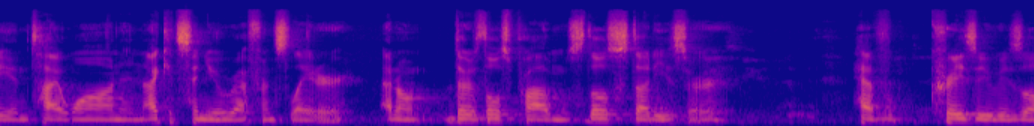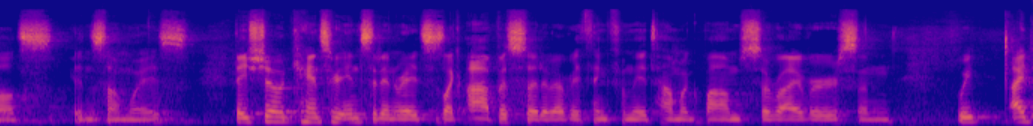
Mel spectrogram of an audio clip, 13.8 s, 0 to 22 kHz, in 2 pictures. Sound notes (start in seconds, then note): 6.4 student murmuring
